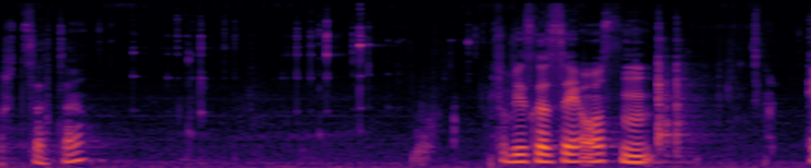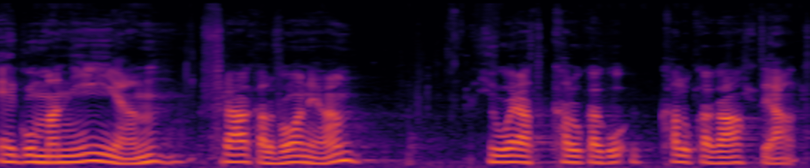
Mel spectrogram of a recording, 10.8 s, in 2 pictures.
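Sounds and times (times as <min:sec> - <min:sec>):
speech: 0:00.0 - 0:00.7, 0:03.3 - 0:04.5, 0:05.4 - 0:07.9, 0:08.6 - 0:10.7
glass clinks: 0:00.8 - 0:02.7
person sipping water: 0:01.2 - 0:03.4, 0:04.8 - 0:05.3
soft gulp: 0:02.6 - 0:03.4.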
